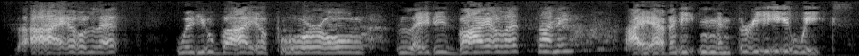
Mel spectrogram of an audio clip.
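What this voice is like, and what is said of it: Bleating old lady character voice. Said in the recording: “you sound like a goat.”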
